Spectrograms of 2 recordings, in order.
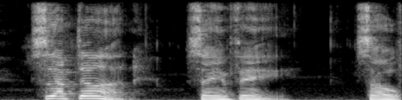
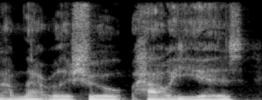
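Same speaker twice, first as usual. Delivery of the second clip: usual speaking voice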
